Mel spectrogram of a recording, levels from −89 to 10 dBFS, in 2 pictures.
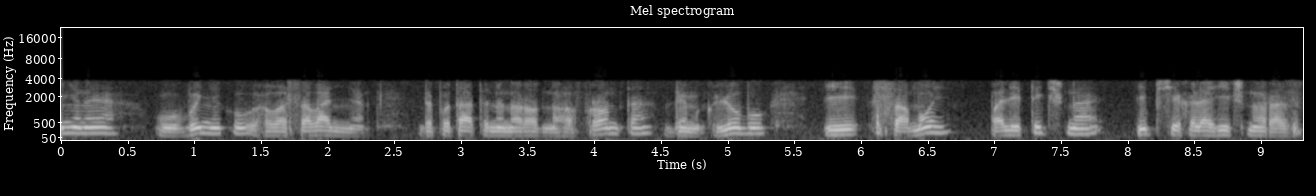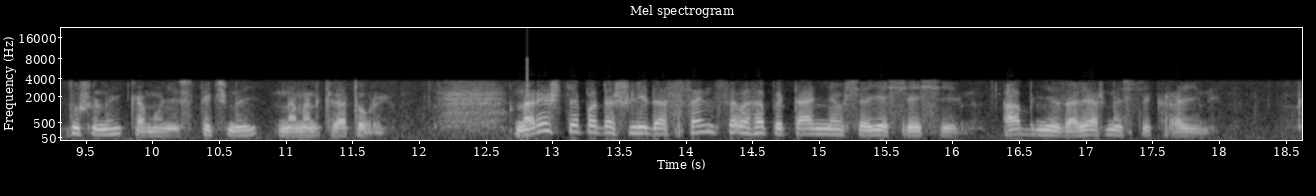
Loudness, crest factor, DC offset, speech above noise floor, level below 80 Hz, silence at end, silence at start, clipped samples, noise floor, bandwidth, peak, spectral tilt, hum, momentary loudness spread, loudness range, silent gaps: -20 LUFS; 20 dB; under 0.1%; 28 dB; -58 dBFS; 0 s; 0 s; under 0.1%; -47 dBFS; 6.2 kHz; 0 dBFS; -4.5 dB/octave; none; 9 LU; 2 LU; none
